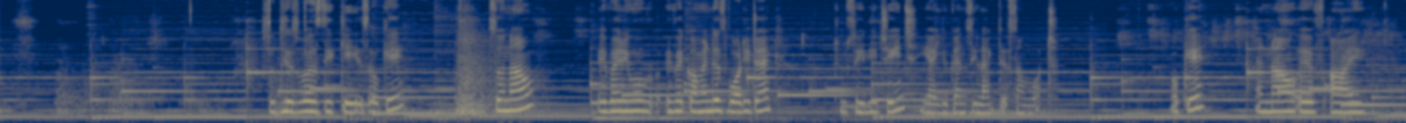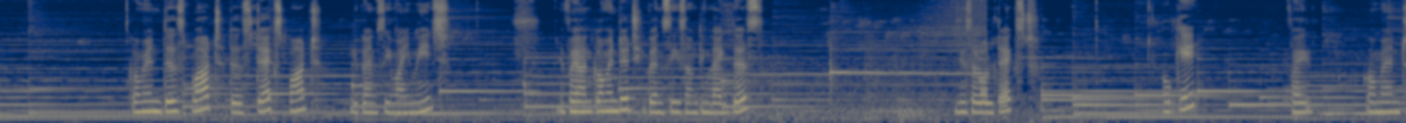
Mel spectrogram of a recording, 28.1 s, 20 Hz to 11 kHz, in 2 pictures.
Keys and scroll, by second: 0.4 ctrl+s, 1.4 Down, 1.5 Down, 1.7 Down, 1.9 Down, 2.1 Up, 7.6 ctrl+/, 14.7 ctrl+/, 17.2 ctrl+/, 23.8 ctrl+/.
